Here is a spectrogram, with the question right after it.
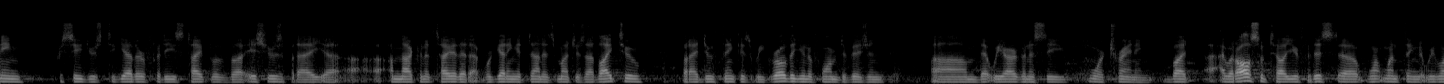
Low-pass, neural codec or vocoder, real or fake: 7.2 kHz; codec, 16 kHz in and 24 kHz out, 1 kbps, XY-Tokenizer; fake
